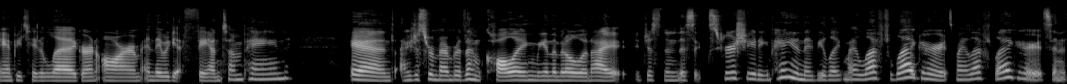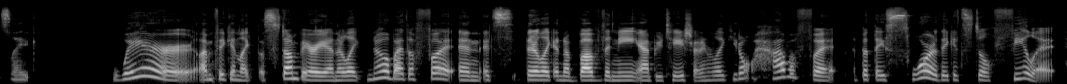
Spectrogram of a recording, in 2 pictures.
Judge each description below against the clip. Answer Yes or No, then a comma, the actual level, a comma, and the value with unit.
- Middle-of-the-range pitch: No, high, 205 Hz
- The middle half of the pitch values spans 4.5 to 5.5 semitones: Yes, average, 5.2 semitones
